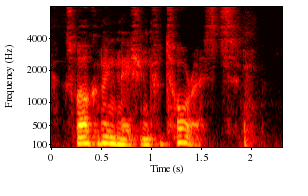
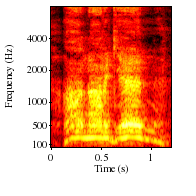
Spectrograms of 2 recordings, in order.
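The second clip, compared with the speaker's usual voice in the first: much higher, louder, slow groan of exasperation; exasperated; 13 semitones higher, 13 dB louder, slower than usual. Retold or imitated. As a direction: howl it like the host who's heard it too often. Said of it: "And he's like".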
